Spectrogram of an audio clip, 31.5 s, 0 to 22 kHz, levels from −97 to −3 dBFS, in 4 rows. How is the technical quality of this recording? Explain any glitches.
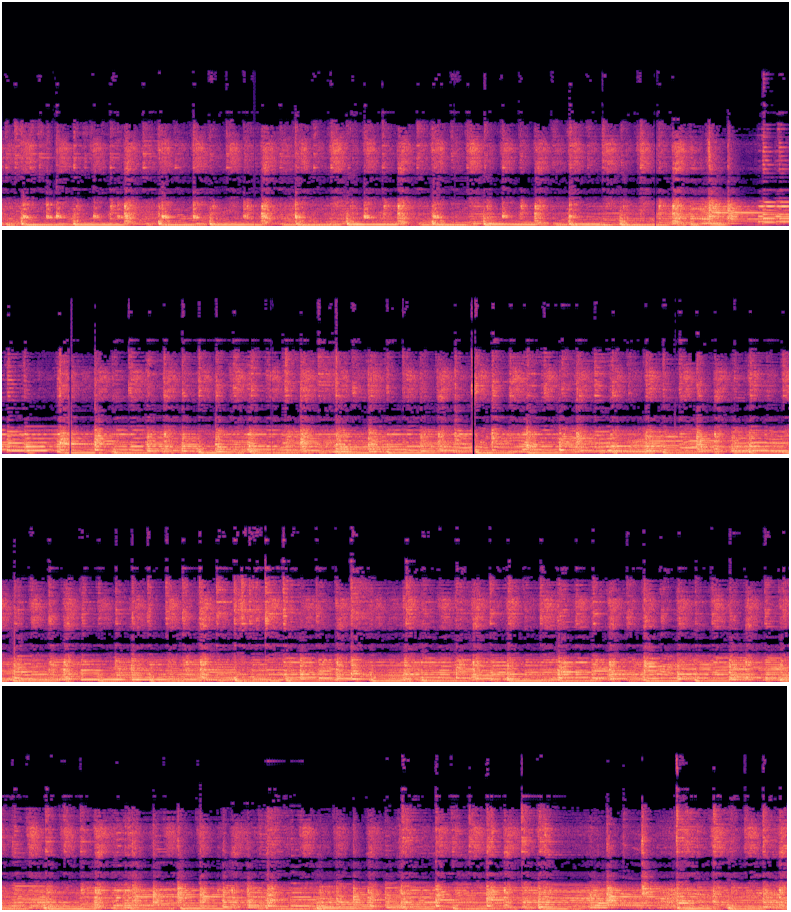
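The recording has a recurring glitch: a gap between stream segments, a brief hard-edged dropout to silence every two seconds, at 0.51, 2.52, 4.53, 6.53, 8.54 to 8.57, 10.56, 12.57 to 12.60 and 14.60 s. Adjacent 2-second segments don't quite meet in time, so the player pads the gap with silence, from 4 to 31 ms. Nothing is lost, but you hear short, regular holes.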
